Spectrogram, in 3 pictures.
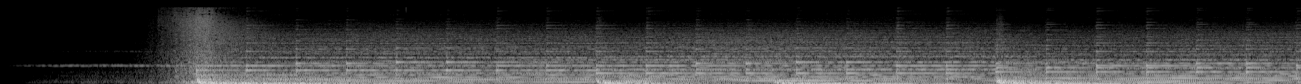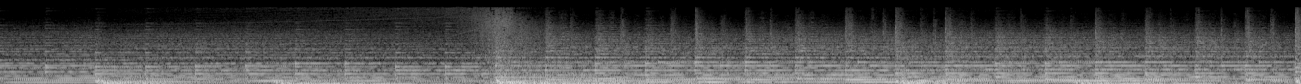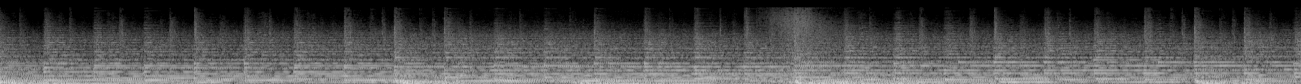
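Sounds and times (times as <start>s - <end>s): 
orchestral music: 1.2s - 39.0s.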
